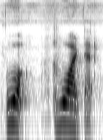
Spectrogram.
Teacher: W sound కూడా వస్తుందండి, కాకపోతే వ మనం వీన్ అనేటప్పుడు వ అంటామండి. W చెప్పేటప్పుడు వ మనం నోరు కొంచెం ఓ షేప్లోకి తీసుకొచ్చి అంటామండి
